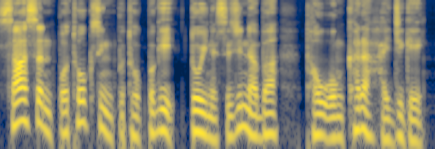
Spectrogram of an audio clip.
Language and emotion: Manipuri, neutral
